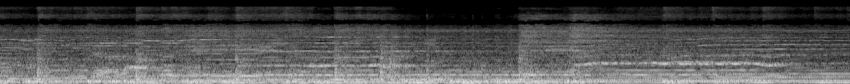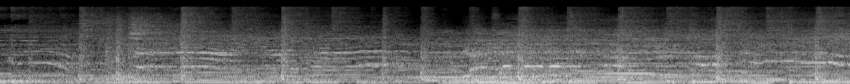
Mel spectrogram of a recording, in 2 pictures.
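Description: Rock band playing live: a male singer holding high notes over electric guitars, bass guitar and drums.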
